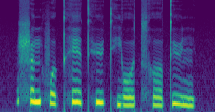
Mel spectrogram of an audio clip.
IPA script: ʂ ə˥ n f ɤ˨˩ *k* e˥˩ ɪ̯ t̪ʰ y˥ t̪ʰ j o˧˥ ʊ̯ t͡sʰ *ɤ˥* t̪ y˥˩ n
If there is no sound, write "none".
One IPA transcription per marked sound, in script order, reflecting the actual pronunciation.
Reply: kʰ, ɤ˧˥

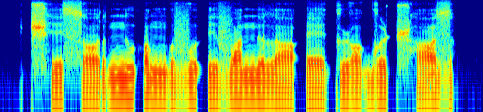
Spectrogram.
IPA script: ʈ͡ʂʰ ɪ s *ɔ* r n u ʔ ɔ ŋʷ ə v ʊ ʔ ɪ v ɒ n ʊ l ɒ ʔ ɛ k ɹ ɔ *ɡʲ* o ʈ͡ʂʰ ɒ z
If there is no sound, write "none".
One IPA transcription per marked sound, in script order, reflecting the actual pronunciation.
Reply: ɔ, ɡ

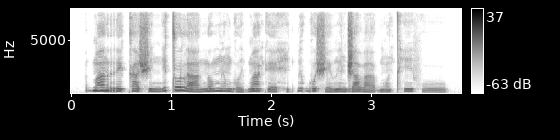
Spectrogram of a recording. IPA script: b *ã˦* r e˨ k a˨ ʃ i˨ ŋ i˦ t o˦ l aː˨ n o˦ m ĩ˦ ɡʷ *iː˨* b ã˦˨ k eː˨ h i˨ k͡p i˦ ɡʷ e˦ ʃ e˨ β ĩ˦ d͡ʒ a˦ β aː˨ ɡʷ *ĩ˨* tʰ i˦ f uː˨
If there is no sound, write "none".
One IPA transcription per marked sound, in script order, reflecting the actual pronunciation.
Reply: ã˦, iː˨, ĩ˨

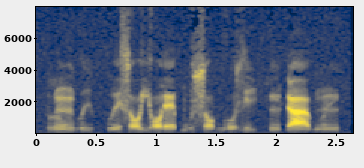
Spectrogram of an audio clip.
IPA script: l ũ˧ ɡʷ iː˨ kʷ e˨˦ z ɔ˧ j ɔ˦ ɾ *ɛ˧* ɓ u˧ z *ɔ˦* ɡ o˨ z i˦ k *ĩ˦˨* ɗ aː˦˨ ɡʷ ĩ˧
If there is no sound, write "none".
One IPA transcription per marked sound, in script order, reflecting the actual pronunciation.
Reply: ɛ˨, ɔ˧, ĩ˨

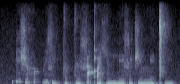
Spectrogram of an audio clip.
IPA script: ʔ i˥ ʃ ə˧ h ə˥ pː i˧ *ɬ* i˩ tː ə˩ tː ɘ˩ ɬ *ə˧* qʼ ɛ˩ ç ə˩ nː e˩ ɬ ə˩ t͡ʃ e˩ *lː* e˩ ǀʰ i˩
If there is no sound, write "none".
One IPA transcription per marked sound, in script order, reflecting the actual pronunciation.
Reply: ɬ, ə˧, lː

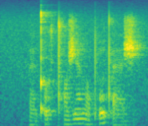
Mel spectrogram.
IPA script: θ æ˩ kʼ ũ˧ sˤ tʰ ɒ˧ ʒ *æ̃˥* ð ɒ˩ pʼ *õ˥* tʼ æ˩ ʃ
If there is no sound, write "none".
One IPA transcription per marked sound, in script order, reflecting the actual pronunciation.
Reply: æ̃˥, õ˥

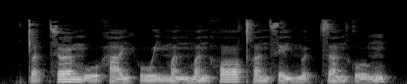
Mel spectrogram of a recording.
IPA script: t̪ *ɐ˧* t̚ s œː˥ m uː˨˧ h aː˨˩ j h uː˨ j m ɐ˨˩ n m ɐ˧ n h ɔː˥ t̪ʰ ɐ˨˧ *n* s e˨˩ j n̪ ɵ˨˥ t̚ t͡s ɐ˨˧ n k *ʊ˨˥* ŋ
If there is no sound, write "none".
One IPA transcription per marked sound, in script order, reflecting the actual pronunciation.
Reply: ɐ˨, n, ʊ˨˥

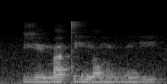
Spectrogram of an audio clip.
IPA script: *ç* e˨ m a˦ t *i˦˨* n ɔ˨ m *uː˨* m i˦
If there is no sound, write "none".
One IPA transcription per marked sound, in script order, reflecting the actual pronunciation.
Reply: ɣ, i˦˨, uː˨

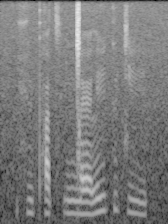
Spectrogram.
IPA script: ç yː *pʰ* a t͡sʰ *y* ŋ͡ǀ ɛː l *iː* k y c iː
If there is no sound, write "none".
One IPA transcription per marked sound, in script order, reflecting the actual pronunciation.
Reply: pʰ, y, iː

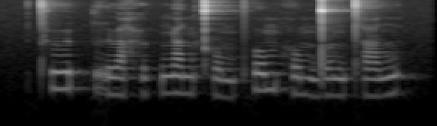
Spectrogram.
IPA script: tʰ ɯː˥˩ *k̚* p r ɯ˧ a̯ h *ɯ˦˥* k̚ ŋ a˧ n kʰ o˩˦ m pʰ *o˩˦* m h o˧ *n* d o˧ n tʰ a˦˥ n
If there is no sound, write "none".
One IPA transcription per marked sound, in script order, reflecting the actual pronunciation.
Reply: t̚, ɯ˦˥, o˥˩, m

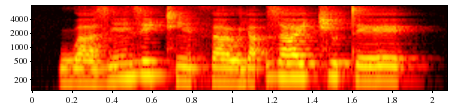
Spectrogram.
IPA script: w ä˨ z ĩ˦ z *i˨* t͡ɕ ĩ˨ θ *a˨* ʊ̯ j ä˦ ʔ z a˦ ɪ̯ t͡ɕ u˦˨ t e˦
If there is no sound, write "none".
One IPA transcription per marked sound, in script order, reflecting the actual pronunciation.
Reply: i˦˨, a˨

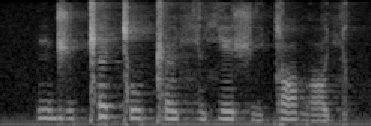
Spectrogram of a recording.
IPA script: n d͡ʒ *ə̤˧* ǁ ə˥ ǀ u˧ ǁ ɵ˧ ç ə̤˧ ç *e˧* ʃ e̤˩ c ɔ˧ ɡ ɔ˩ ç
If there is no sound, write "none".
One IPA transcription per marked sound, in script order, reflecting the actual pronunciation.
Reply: ə̤˧, e˧

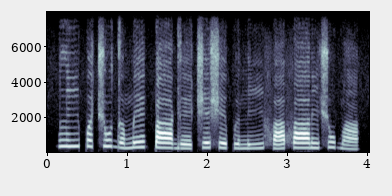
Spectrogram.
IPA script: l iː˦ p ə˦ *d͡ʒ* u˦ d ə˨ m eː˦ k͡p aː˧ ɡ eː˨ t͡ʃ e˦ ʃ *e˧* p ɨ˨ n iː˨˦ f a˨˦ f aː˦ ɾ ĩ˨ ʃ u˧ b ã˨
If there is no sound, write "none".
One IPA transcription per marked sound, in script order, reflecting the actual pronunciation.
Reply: t͡ʃ, e˧

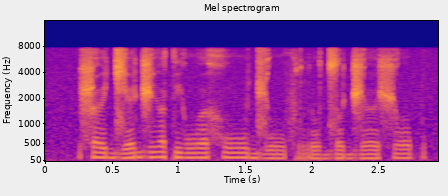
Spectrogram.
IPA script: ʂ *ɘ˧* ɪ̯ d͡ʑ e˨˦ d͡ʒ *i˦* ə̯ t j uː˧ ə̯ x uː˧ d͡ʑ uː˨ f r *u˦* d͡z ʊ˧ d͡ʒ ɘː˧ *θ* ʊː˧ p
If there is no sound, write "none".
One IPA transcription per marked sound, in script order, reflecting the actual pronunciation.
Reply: ɘ˧, i˦, u˨, ʃ

